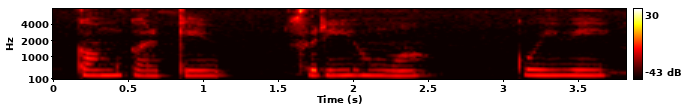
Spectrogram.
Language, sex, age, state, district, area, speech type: Punjabi, female, 18-30, Punjab, Muktsar, rural, spontaneous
